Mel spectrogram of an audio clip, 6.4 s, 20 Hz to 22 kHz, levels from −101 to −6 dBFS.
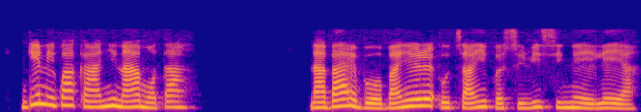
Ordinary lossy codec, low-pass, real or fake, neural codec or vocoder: none; none; fake; codec, 16 kHz, 4 kbps, FreqCodec, larger model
